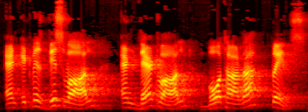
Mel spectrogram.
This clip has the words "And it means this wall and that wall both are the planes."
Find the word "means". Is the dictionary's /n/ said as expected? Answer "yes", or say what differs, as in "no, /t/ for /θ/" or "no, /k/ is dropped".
no, /n/ is dropped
